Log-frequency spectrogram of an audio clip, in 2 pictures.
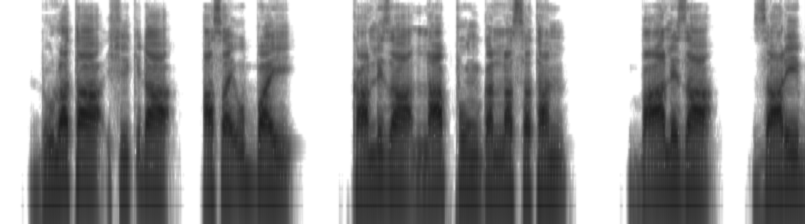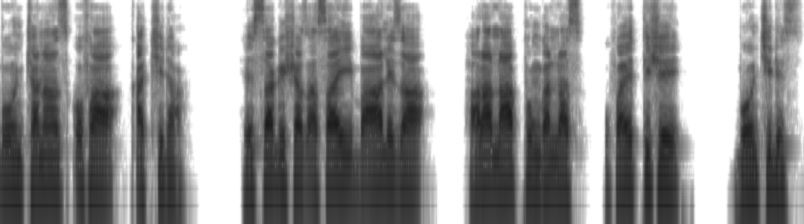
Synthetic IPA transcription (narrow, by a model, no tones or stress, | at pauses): d̪uːlɐt̪ɐʃiːkʼɪd̪ɐ | ɐsɐjʊbːɐj | kaːlːɪzɐlaːpːʊnɡɐlːɐsːɐt̪ɐn | bɐaːlɛzɐ | zaːɾibɔnt͡ʃːɐnaːskʼɔfaːkʼɐt͡ʃːɪd̪ɐ̰ | hɛsːɐɡɪʃːɐsɐsɐjbɐaːlɛzɐ | hɐɾɐlaːpːʊnɡɐlːɐs | ʊfɐjɛt̪ːɪʃɛ | bɔnt͡ʃːɪd̪ɛs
